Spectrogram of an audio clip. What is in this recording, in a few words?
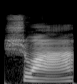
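"shua3" Mandarin Chinese, dipping tone; chinese-voice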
